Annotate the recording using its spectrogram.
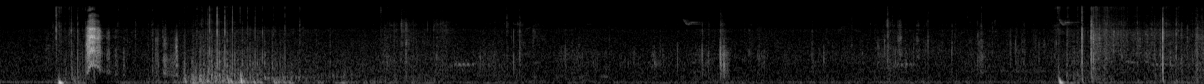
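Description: A parrot flaps its wings in a quick flurry.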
